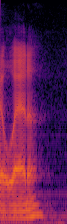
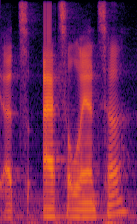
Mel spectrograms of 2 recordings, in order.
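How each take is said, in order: First: The T sounds are dropped. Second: The T sounds are clearly pronounced. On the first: "I just say Atlanta. I don't pronounce any of the T's" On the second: "I don't say at Atlanta"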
